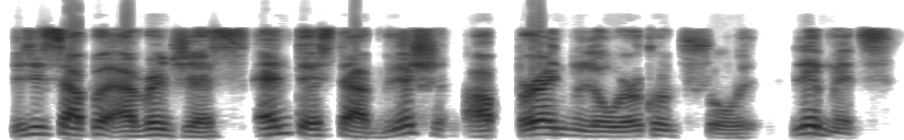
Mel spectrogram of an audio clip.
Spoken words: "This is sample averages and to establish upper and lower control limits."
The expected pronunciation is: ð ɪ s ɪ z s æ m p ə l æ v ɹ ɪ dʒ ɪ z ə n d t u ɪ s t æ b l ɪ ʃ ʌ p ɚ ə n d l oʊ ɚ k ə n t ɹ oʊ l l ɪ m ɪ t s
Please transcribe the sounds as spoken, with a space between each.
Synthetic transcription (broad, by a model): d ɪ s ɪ s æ p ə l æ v ɹ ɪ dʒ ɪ s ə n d t u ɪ s t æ b l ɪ ʃ ʌ p ɚ ə n d l oʊ ɚ k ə n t ɹ oʊ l l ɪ m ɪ t s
